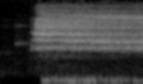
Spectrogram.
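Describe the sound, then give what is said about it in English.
Breath drawn in through the nose twice during a breathing exercise: a brief, faint sniff, then a longer, louder, airy intake that holds steady to the end. “So do a double inhale through the nose. So it's in, then in again.”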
